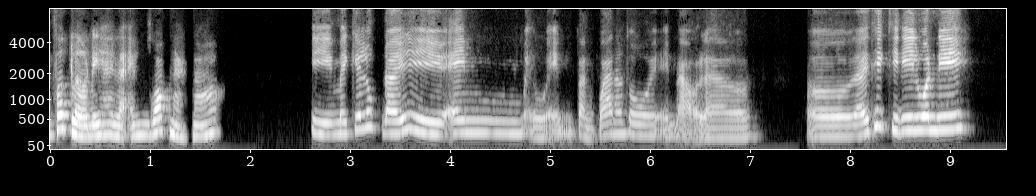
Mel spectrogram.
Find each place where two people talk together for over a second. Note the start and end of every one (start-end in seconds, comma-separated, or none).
none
